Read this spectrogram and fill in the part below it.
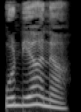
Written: ಉಡ್ಯಾನ

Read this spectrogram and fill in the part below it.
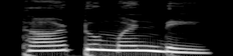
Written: ತಾಟುಮಂಡಿ

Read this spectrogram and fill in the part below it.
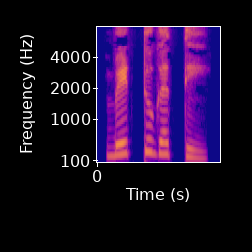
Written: ಬಟ್ಟಗೈದು

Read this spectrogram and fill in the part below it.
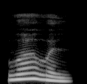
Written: ವಾವಿಲಿ

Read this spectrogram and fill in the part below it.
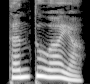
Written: ತಂತುವಾಯ

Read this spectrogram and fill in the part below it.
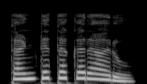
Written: ತಂಟೆತಕರಾರು

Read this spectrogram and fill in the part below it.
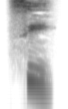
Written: ಸೀ

